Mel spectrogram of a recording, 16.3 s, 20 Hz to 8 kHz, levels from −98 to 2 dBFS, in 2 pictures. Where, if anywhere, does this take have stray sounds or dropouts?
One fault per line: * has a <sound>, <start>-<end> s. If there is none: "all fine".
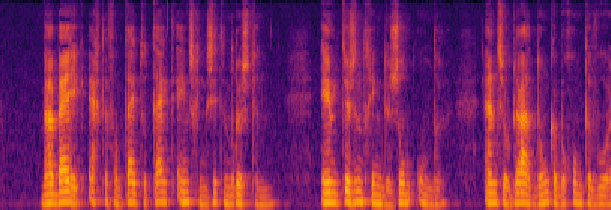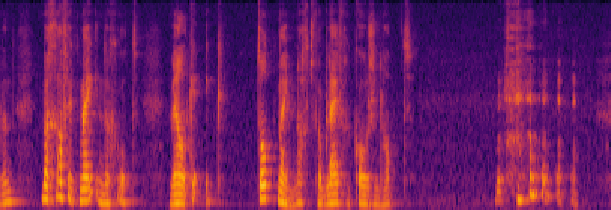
* has a laugh, 14.7-15.9 s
